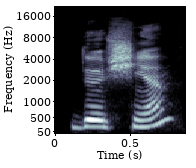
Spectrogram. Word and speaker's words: deux chiens: So here, as I said, we've got un chien, one dog, deux chiens, and you can see that this X is not pronounced. Deux chiens, deux chiens. Neither is this final S, deux chiens.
